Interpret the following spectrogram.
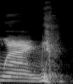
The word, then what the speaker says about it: Wang: president himself it's president Wang it's pronounced Wong but it looks like Wang I can't Roar and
